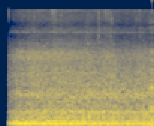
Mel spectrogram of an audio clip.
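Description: Car moving at highway speed, heard from inside the cabin: a steady low hum of engine and road noise under a constant rush of tyres and wind.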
